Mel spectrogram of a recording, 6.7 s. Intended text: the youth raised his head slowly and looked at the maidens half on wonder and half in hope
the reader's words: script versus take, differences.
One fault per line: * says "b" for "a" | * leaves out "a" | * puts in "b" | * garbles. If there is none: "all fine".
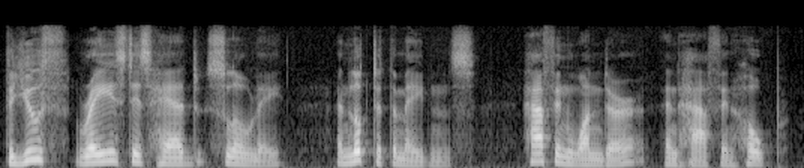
* says "in" for "on"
